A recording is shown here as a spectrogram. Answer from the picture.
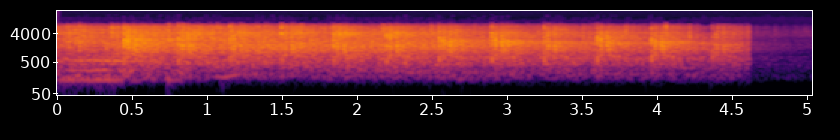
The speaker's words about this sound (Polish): Także brawa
